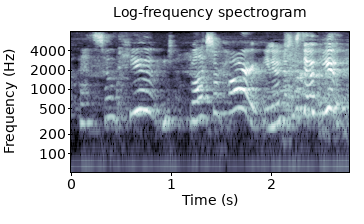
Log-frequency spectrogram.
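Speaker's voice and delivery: high, laughing coo. Retold or imitated. Couple cooing over the little girl's sweet comment, high. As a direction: gush over her sweetly.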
